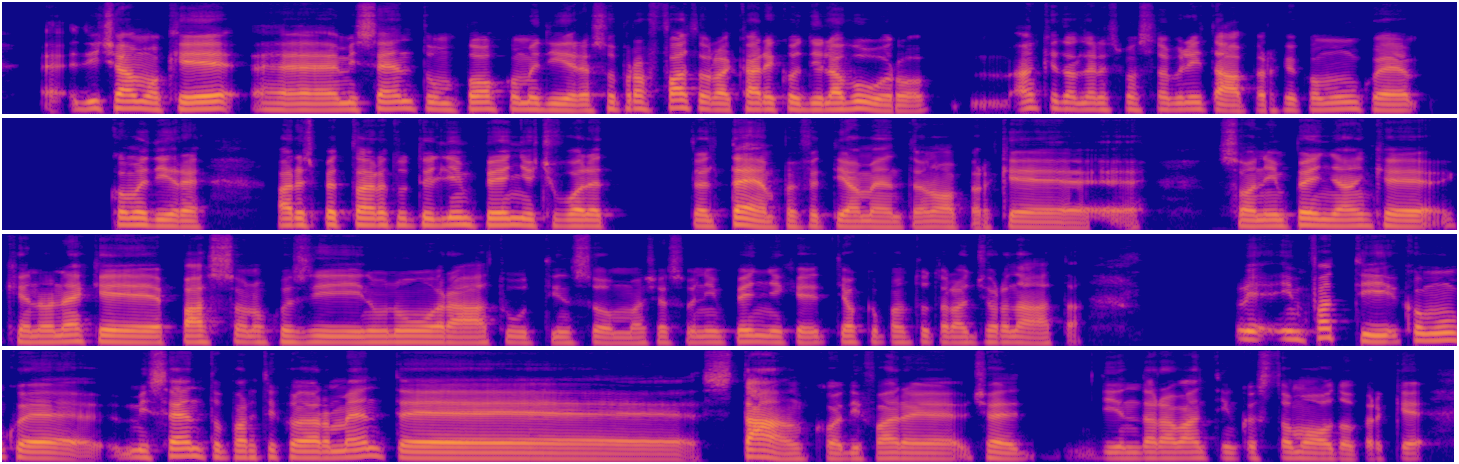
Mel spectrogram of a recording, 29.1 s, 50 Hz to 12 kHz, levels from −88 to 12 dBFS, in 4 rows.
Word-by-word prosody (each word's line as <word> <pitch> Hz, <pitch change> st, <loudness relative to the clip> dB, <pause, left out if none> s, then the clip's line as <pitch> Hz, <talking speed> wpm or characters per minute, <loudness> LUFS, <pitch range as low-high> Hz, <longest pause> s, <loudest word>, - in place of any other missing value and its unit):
ehm, -, -, -11 dB
diciamo 170 Hz, 0 st, +2 dB
che, 160 Hz, -, +6 dB
ehm, 145 Hz, -1 st, +1 dB
mi 150 Hz, -, 0 dB
sento 165 Hz, +2 st, 0 dB
un 145 Hz, -3 st, -4 dB
po', 160 Hz, +3 st, +1 dB
come 155 Hz, -1 st, -2 dB
dire, 140 Hz, -2 st, 0 dB
sopraffatto 170 Hz, +4 st, 0 dB
dal 145 Hz, -2 st, +1 dB
carico 150 Hz, +1 st, +1 dB
di 145 Hz, +1 st, -3 dB
lavoro, 140 Hz, -6 st, 0 dB, 0.2 s
mhmm, 285 Hz, +1 st, -23 dB
anche 180 Hz, -1 st, -3 dB
dalle 155 Hz, -2 st, -2 dB
responsabilità, 150 Hz, -2 st, -1 dB
perché 130 Hz, +3 st, -7 dB
comunque, 145 Hz, -2 st, -2 dB, 0.6 s
come 165 Hz, 0 st, +3 dB
dire, 135 Hz, -4 st, +1 dB, 0.3 s
a 155 Hz, -, 0 dB
rispettare 160 Hz, 0 st, +3 dB
tutti 155 Hz, 0 st, -3 dB
gli 155 Hz, -, -6 dB
impegni, 160 Hz, -1 st, +3 dB
ci 145 Hz, -, -9 dB
vuole 140 Hz, -1 st, +1 dB, 0.3 s
del 135 Hz, -2 st, -2 dB
tempo 125 Hz, -2 st, +5 dB
effettivamente, 125 Hz, -2 st, -2 dB
no, 120 Hz, -1 st, -1 dB
perché, 115 Hz, 0 st, -3 dB
ehm, -, -, -7 dB, 0.4 s
sono 135 Hz, -1 st, -1 dB
impegni, 140 Hz, +1 st, +2 dB
anche, 140 Hz, -1 st, 0 dB
che 145 Hz, -5 st, -3 dB
non 140 Hz, +1 st, 0 dB
è 150 Hz, +1 st, +3 dB
che 140 Hz, -3 st, +3 dB
passano 140 Hz, 0 st, 0 dB
così 135 Hz, 0 st, -3 dB
in 135 Hz, -, -2 dB
1 135 Hz, 0 st, -2 dB
ora 135 Hz, -2 st, +1 dB
tutti, 130 Hz, -1 st, -10 dB
insomma, 120 Hz, -1 st, -6 dB
cioè 130 Hz, +1 st, -8 dB
sono 130 Hz, +1 st, -8 dB
impegni 135 Hz, 0 st, -2 dB
che 130 Hz, -1 st, -4 dB
ti 140 Hz, -, -4 dB
occupan 135 Hz, -1 st, -6 dB
tutta 135 Hz, 0 st, -7 dB
la 130 Hz, -1 st, -3 dB
giornata. 130 Hz, -3 st, -4 dB, 0.7 s
E, 415 Hz, +1 st, 0 dB
Infatti, 200 Hz, -8 st, 0 dB
comunque, 165 Hz, -5 st, +1 dB
mi 160 Hz, -, -5 dB
sento 180 Hz, +1 st, +3 dB
particolarmente 130 Hz, -6 st, +2 dB
stanco 145 Hz, -10 st, +3 dB
di 125 Hz, +2 st, -7 dB
fare 130 Hz, -1 st, -1 dB
cioè, 130 Hz, -4 st, -1 dB, 0.2 s
di 135 Hz, -4 st, -10 dB
andare 135 Hz, +1 st, -2 dB
avanti 135 Hz, 0 st, -2 dB
in -, -, -7 dB
questo 135 Hz, +1 st, -6 dB
modo 130 Hz, -2 st, -2 dB
perché, -, -, -6 dB
140 Hz, 155 wpm, -22 LUFS, 130-155 Hz, 0.7 s, che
